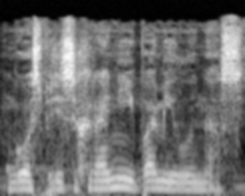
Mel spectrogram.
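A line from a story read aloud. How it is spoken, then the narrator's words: Solemn. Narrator (Russian): торжественно проговорил Георгий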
